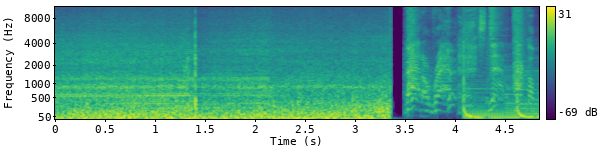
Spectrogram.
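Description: A motorbike ridden fast gives a steady roar of engine and wind buffeting for a few seconds, then cuts off sharply and gives way to a different, tonal sound.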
